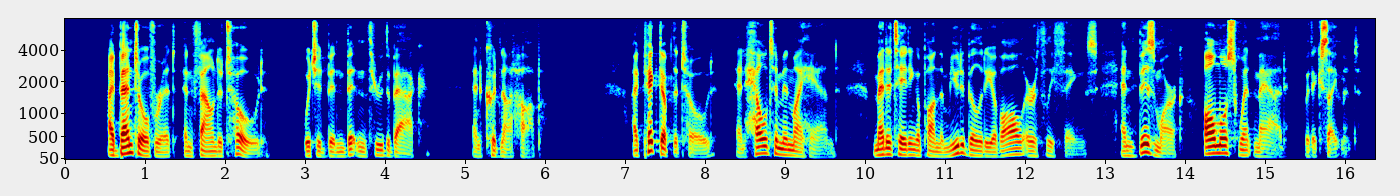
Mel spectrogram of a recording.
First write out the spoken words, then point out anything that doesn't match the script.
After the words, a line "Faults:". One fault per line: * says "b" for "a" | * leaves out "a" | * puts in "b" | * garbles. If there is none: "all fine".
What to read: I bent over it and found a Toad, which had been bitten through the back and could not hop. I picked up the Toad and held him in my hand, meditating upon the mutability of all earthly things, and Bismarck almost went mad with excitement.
I bent over it and found a Toad, which had been bitten through the back and could not hop. I picked up the Toad and held him in my hand, meditating upon the mutability of all earthly things, and Bismarck almost went mad with excitement.
Faults:
all fine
